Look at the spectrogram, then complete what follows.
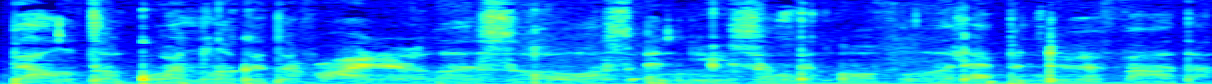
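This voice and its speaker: Whispering woman reading a storybook. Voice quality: breathy unvoiced whisper. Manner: halting reading with slips and self-corrections. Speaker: ASMR storyteller.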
